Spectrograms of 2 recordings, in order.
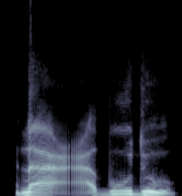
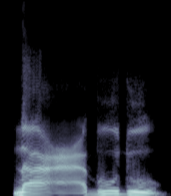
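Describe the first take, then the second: Both takes have the same delivery.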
